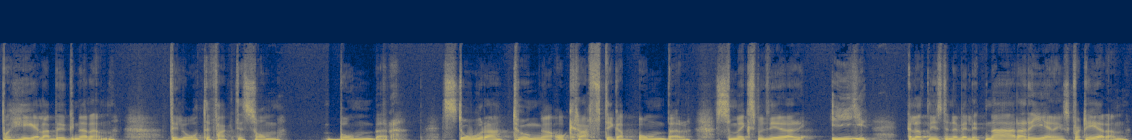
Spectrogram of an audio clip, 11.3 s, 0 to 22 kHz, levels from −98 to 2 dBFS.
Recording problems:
squashed, flat; heavily

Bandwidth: 15 kHz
